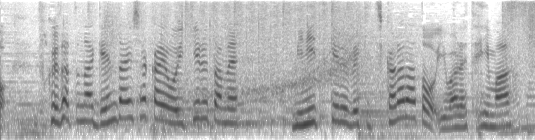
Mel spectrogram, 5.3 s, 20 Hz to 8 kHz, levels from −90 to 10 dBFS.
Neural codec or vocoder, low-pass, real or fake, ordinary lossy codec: none; none; real; none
